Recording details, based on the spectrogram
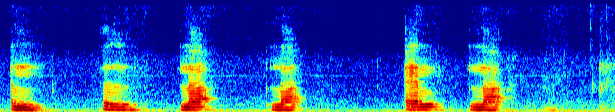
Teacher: La dan al sama-sama dari samping, bunyi dari samping atau lateral.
